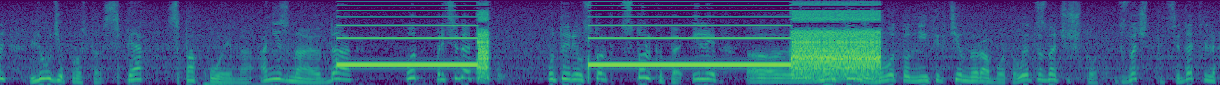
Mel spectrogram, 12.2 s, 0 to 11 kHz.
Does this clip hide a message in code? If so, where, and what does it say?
Yes: ZX Spectrum tape loading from 3.4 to 8.8 s, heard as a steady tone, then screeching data, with speech in Russian.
